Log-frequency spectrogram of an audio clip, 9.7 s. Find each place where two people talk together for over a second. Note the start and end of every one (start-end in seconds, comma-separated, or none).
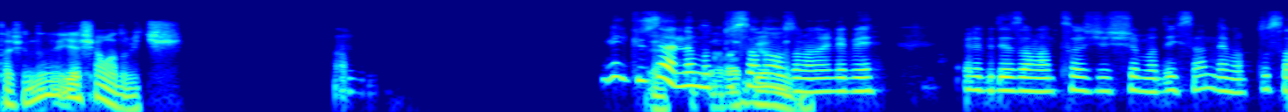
4.8-6.1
